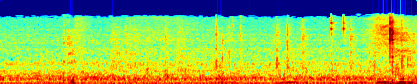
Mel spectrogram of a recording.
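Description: Soft, rapid keystrokes on a computer keyboard as someone types a student discussion board reply, faint and close beneath a hissy room background, with a small burst of clicks near the end.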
